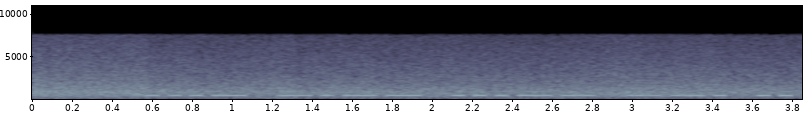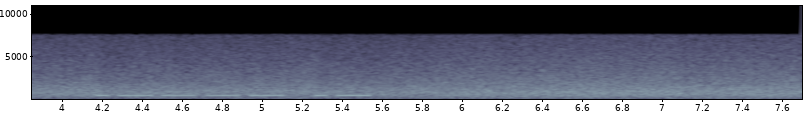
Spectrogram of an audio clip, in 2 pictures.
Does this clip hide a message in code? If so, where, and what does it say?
Yes: Morse code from 0.5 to 5.6 s, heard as a keyed tone, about 22 wpm, 460 Hz, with heavy radio static and a narrow filter. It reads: VY3GI 1A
